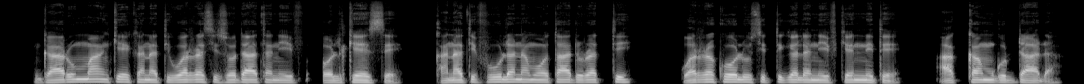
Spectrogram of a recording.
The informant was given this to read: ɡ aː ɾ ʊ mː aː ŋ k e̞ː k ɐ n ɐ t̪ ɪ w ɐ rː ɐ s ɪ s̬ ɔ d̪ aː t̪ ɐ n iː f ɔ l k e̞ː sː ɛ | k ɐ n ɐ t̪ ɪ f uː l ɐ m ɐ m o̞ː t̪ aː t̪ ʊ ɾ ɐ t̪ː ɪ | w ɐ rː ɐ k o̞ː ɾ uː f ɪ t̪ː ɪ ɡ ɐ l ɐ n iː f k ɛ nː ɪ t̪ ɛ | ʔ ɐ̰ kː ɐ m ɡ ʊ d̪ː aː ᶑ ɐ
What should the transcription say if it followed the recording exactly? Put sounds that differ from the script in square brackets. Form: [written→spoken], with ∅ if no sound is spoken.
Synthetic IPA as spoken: ɡ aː ɾ ʊ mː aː ŋ k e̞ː k ɐ n ɐ t̪ ɪ w ɐ rː ɐ s ɪ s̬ ɔ d̪ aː t̪ ɐ n iː f ɔ l k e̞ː sː ɛ | k ɐ n ɐ t̪ ɪ f uː l ɐ [m→n] ɐ m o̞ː t̪ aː [t̪→d̪] ʊ ɾ ɐ t̪ː ɪ | w ɐ rː ɐ k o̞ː [ɾ→l] uː [f→s] ɪ t̪ː ɪ ɡ ɐ l ɐ n iː f k ɛ nː ɪ t̪ ɛ | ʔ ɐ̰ kː ɐ m ɡ ʊ d̪ː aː ᶑ ɐ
